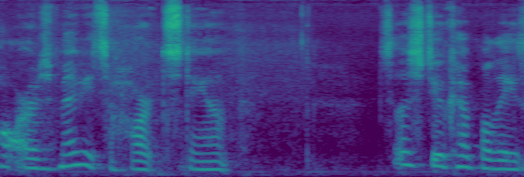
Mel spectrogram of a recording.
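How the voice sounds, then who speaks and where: Soft-spoken, somewhat breathy speech in a dark, mellow tone, fairly slow, with lively intonation. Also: woman. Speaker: makeup vlogger. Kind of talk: makeup tutorial. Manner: casual, thinking aloud.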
